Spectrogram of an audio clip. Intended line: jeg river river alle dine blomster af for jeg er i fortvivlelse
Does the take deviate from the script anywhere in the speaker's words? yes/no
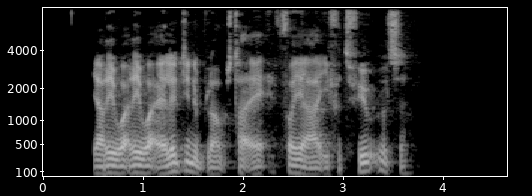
no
